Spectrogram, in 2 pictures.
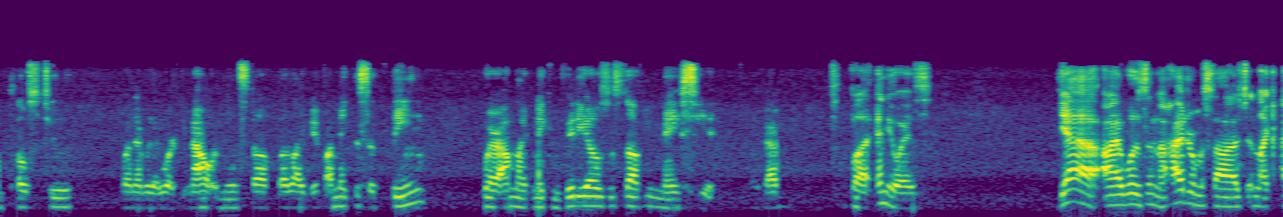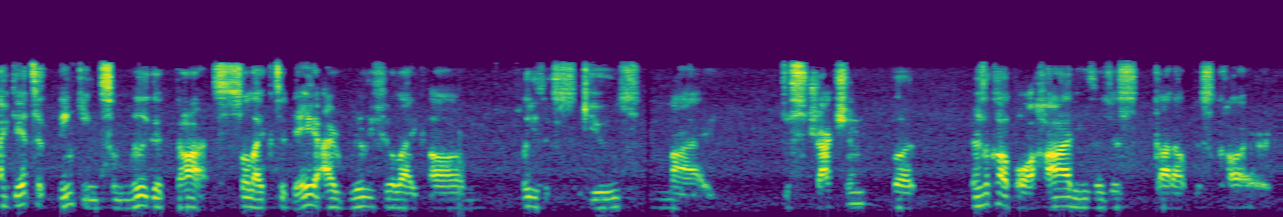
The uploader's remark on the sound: it can sound better and be annoying 2 hear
